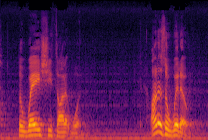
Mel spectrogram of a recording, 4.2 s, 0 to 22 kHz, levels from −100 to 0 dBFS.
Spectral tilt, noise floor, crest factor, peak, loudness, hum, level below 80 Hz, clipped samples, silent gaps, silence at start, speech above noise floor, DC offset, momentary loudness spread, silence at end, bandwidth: -6 dB/octave; -47 dBFS; 18 dB; -10 dBFS; -25 LUFS; none; -46 dBFS; under 0.1%; none; 0 s; 23 dB; under 0.1%; 16 LU; 0 s; 13.5 kHz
